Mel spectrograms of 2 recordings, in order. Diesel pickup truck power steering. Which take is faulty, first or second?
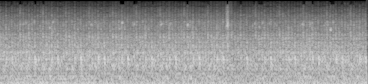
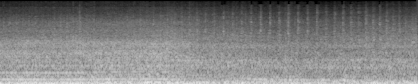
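second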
